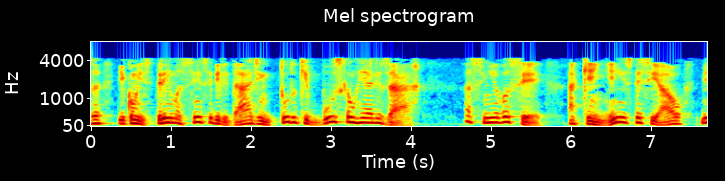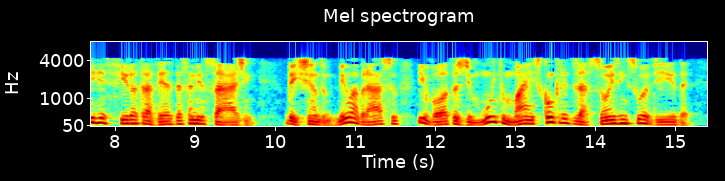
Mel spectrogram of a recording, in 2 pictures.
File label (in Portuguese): Dia da Mulher, Só Voz, masc; Telemensagens; Telemensagens 2017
